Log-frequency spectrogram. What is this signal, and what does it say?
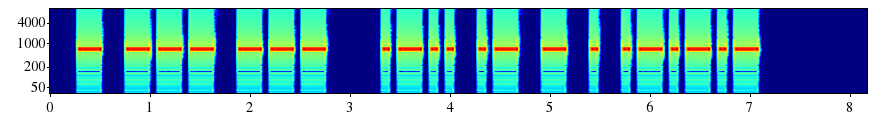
Morse code, heard as a keyed tone, about 15 wpm, 700 Hz. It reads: TOO LATE.
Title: Sentences from Top 300 Words 15wpm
